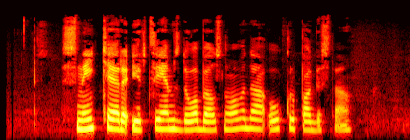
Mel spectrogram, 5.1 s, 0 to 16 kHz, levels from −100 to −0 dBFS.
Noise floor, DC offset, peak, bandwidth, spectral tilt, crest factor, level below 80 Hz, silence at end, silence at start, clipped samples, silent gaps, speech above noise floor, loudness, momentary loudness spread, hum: -64 dBFS; under 0.1%; -2 dBFS; 11 kHz; -5 dB/octave; 20 dB; -74 dBFS; 0.75 s; 0.8 s; under 0.1%; none; 43 dB; -21 LUFS; 17 LU; none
